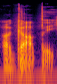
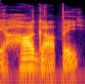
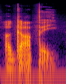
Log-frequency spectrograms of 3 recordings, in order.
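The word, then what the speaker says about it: ἀγάπη: mark and so essentially in this case you do not pronounce an H you say agape you don't say Haga P just agape another word is Hooper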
